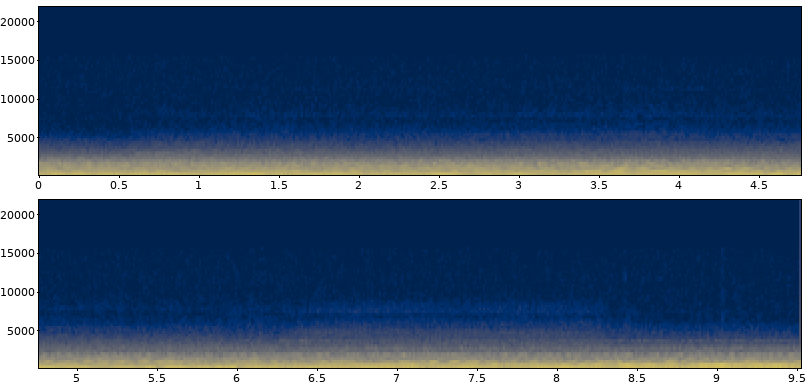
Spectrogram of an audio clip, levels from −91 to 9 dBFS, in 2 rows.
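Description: No technical faults are audible anywhere in the audio.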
